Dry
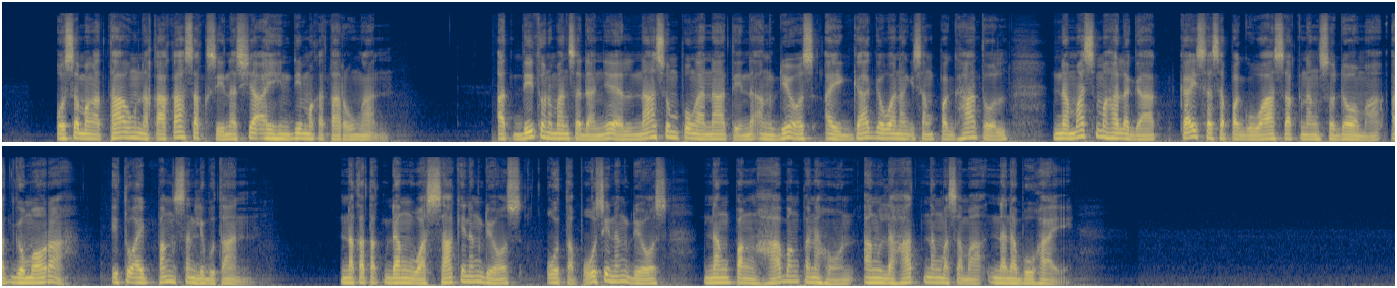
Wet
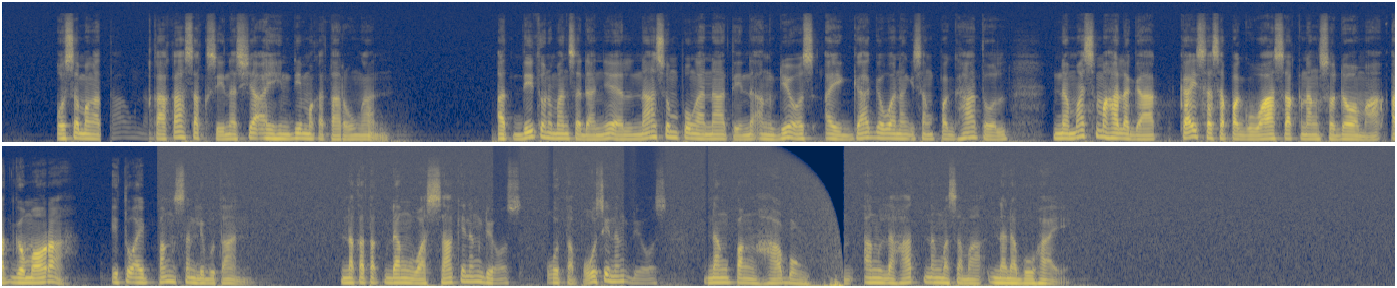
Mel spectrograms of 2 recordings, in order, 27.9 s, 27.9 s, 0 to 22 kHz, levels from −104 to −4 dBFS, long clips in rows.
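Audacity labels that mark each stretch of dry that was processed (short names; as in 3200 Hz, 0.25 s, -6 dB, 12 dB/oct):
0.970000	1.470000	flipped gate shuts at -27 dBFS, range -29 dB
3.650000	5.020000	tilt shelf lows +5 dB, about 1300 Hz
10.850000	14.440000	bell 1100 Hz +12.5 dB 1.1 oct
15.480000	15.480000	noise floor step -68 dB -48 dB
18.830000	19.440000	compressor 3:1, threshold -33 dBFS
20.140000	20.990000	compressor 16:1, threshold -33 dBFS
21.600000	21.600000	tape stop 0.75 s
23.240000	24.370000	low shelf 100 Hz +9.5 dB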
